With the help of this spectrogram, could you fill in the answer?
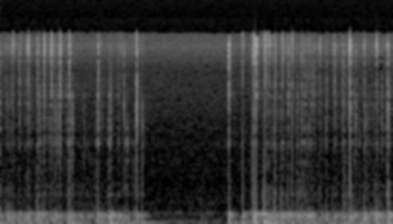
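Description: Long acrylic nails of both hands scratch a hollow steel mesh microphone grille, giving a dense, heavy low rumble studded with quick bright clicks and ticks. The scratching fades to a near-quiet lull midway, then starts again abruptly and loudly, continuing to the end.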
